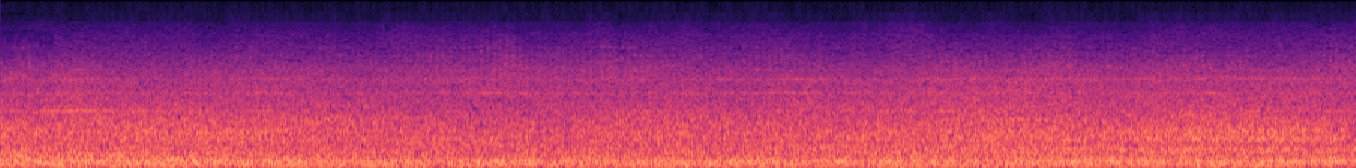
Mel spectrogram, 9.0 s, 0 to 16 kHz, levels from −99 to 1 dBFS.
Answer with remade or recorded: recorded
